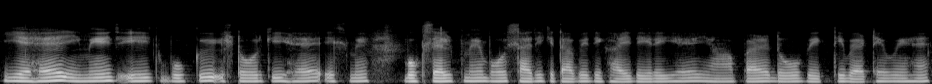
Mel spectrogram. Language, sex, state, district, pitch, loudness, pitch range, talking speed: Hindi, male, Rajasthan, Jaipur, 145 Hz, -20 LUFS, 140-155 Hz, 160 wpm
